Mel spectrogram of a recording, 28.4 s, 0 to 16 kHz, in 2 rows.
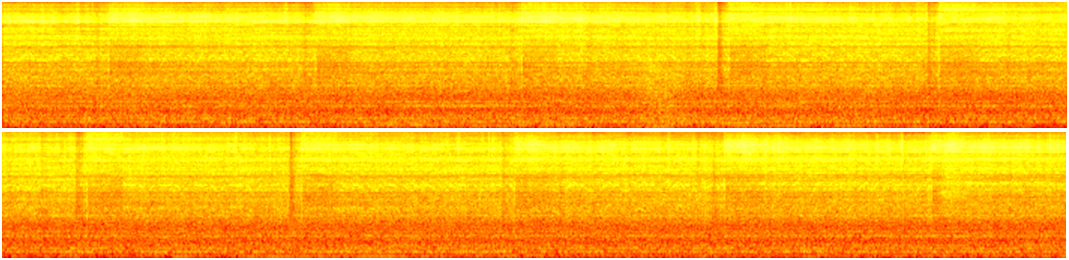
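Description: CO2 laser cutting machine running as it cuts a pattern into thin brass sheet: a steady, even hiss and mechanical whir, with a few faint clicks.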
